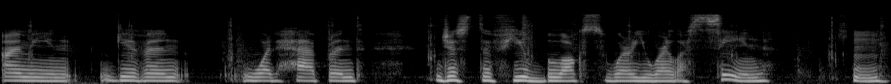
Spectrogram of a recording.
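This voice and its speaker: A woman playing a suspicious police detective in an ASMR interrogation roleplay, speaking in a deliberate, insinuating way with pointed pauses. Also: low-pitched, flat delivery, warm tone. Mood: cool, insinuating.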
